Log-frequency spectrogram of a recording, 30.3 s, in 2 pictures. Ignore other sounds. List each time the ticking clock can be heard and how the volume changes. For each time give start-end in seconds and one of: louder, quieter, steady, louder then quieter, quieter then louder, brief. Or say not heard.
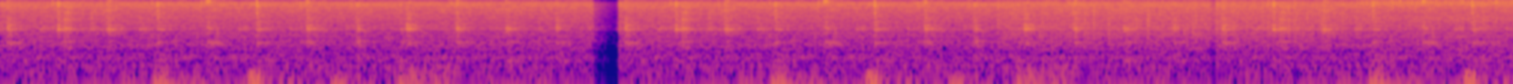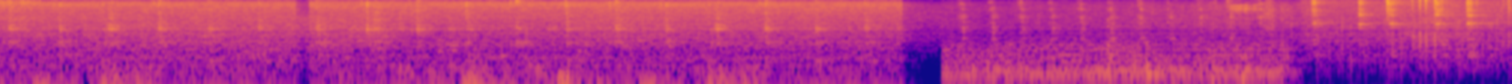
0.0-30.2 steady.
